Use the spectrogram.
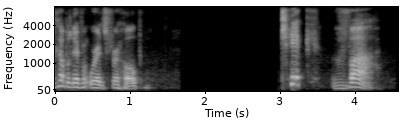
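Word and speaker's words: תקוה: Tikva, tav, kuf, tik, and then the vav letter, wa, pronounced as a V in that case, and then hey is the expression.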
